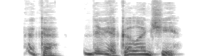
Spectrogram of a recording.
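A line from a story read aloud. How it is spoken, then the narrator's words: Laughing. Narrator (Russian): засмеялся Головин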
